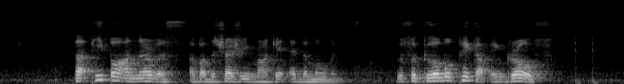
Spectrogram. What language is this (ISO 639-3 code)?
eng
